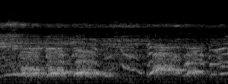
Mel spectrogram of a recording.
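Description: A young girl crying out and wailing in fright, with a woman's voice near her, played back through a computer's speakers.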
